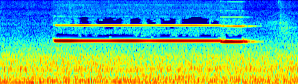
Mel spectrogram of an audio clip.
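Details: Steady high-pitched electronic beep about two seconds long, dropping slightly at the end, as a two-channel Bodyguard IV infusion pump is switched on after loading tubing; power-on tone during operation demonstration.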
